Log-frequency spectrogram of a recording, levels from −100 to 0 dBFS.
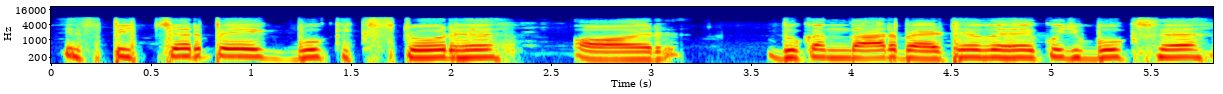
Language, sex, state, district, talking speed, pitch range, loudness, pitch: Hindi, male, Bihar, Kishanganj, 145 wpm, 190-205 Hz, -16 LUFS, 195 Hz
